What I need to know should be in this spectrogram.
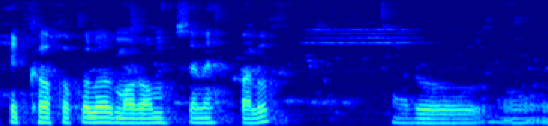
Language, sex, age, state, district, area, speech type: Assamese, male, 30-45, Assam, Goalpara, urban, spontaneous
